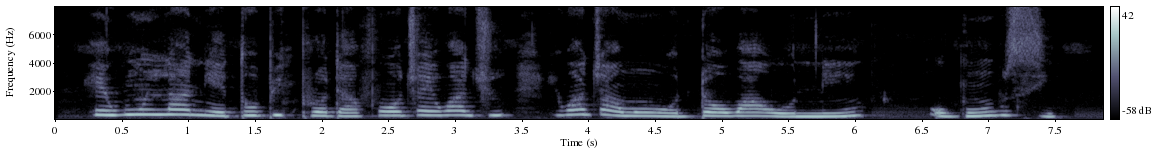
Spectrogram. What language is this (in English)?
Yoruba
